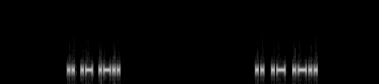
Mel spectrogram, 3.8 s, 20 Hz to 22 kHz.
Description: Morse code, heard as a keyed tone, about 60 wpm, 700 Hz. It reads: IAL IAL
